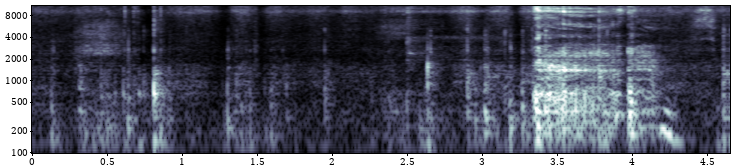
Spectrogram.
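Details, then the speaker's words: Several short, rough coughs and throat-clearing from an adult in a kitchen, described as asthma and smoker's cough mixed together. "Excuse me, bit of asthma and smoker's cough all mixed together."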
